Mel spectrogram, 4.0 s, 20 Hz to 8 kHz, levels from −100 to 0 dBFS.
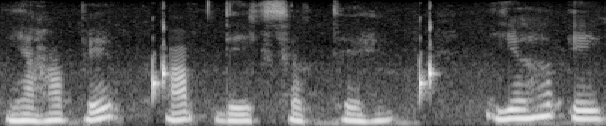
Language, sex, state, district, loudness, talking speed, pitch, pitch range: Hindi, male, Madhya Pradesh, Dhar, -17 LUFS, 120 wpm, 170 Hz, 155-200 Hz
